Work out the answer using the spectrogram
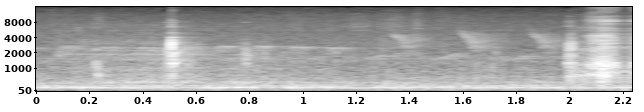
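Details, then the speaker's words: Rebuilt Midland Ross brake booster, 1970 Dodge Charger drum brakes, engine off: each pedal apply brings a short hiss of air through the filtered rear hub, louder as vacuum reserve drops; normal, no leak. "now like I said as the vacuum goes down in the can we're gonna hear more at Mossad air rushing in to take its place it's called physics"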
